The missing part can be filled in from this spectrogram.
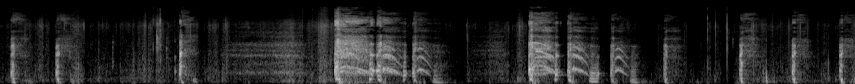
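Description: An adult coughs repeatedly in irregular bursts, some harsh and voiced, in a quiet small room.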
